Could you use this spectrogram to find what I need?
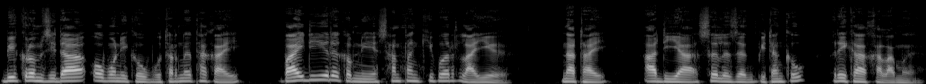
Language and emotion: Bodo, neutral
